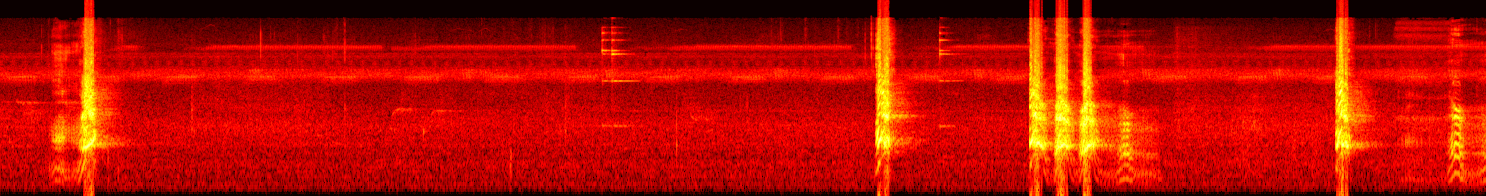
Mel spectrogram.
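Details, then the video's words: Scattered dog barks with long quiet stretches: one bark early, another after a silence of several seconds, then a rapid triple bark followed by a single bark and a softer yelp near the end. "DOG BARKING || BEST BARKING STYLE"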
